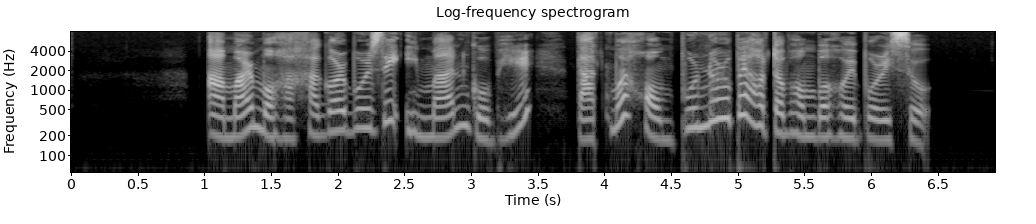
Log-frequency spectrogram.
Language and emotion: Assamese, surprised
